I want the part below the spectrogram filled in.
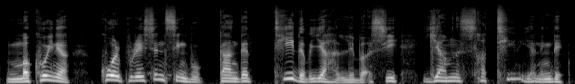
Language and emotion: Manipuri, angry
